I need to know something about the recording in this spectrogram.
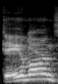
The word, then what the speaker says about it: Daemons: Is it Daemons or is it Demons? I would have to say demons.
